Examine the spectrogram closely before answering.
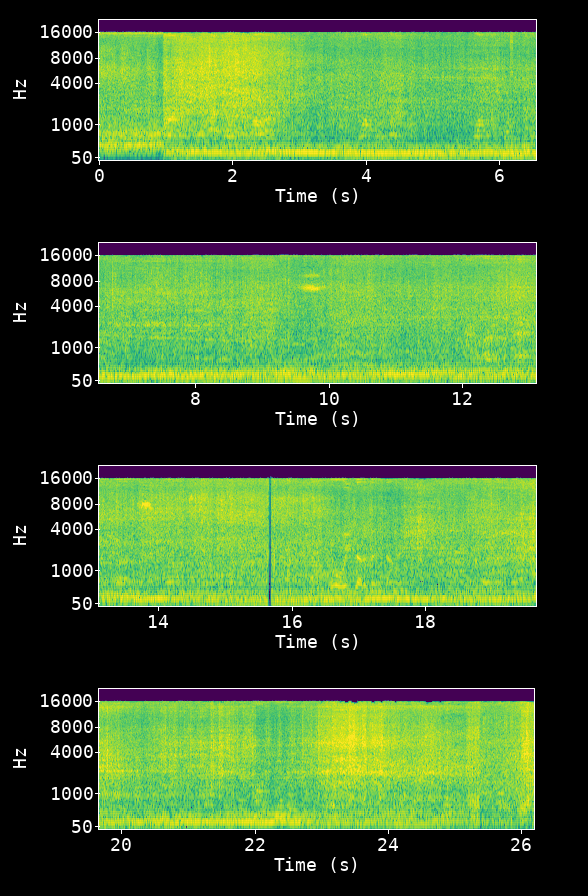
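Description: Racing car engines drone and rev loudly as the cars pass one after another close by.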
